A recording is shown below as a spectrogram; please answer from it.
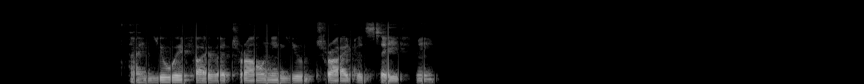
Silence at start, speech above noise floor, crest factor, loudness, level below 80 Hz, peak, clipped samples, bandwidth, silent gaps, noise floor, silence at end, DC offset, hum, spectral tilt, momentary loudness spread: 1.3 s; 56 dB; 20 dB; -29 LUFS; -64 dBFS; -12 dBFS; under 0.1%; 7.8 kHz; none; -85 dBFS; 4.3 s; under 0.1%; none; -6 dB/octave; 11 LU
